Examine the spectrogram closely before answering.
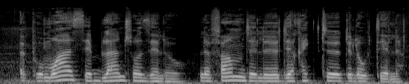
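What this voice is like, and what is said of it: American accent speaking French. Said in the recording (French): “Vous êtes américaine et on l'entend à votre accent”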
